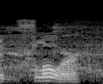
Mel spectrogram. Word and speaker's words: Flor: Justin Floor, spelled F-L-O-R, pronounced F-L-O-O-R.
